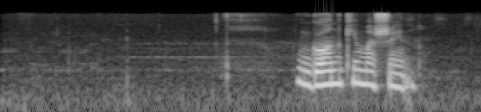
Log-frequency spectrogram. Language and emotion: Russian, neutral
